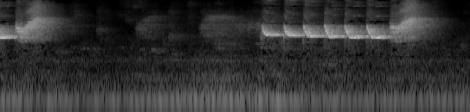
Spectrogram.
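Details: Sooty-headed bulbul lure recording of energetic song: a rising swept phrase, soft intervening sounds, then a rapid string of repeated chirps closing with another upward sweep.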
